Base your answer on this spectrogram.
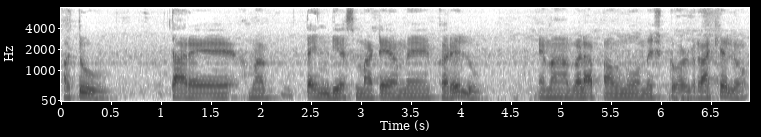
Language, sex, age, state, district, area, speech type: Gujarati, male, 30-45, Gujarat, Kheda, rural, spontaneous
